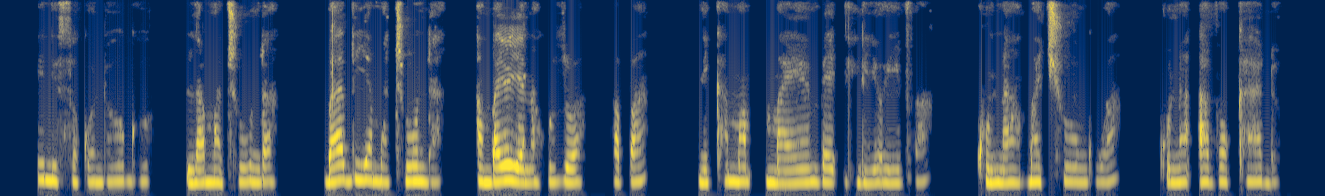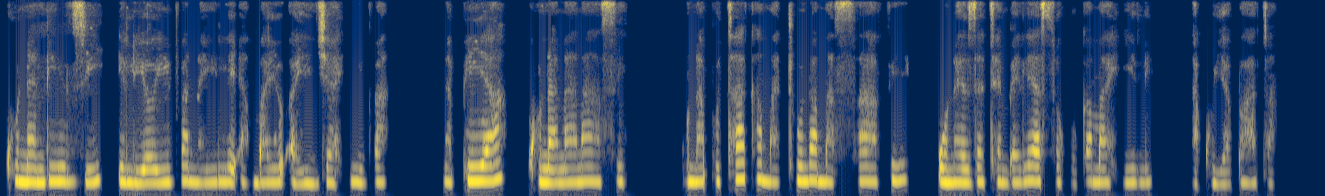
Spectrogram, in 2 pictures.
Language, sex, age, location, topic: Swahili, female, 18-24, Kisumu, finance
